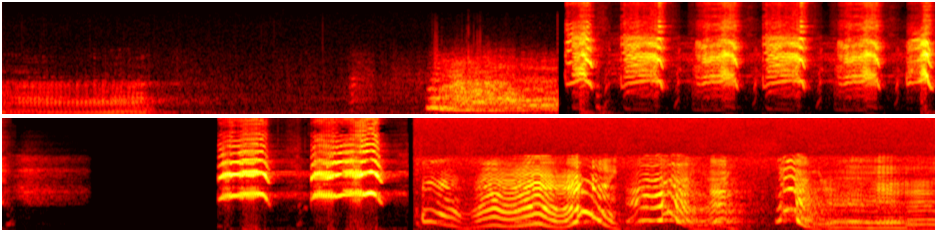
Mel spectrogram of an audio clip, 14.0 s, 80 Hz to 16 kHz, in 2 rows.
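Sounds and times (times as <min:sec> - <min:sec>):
animal calling: 0:03.2 - 0:07.4, 0:08.6 - 0:14.0.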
